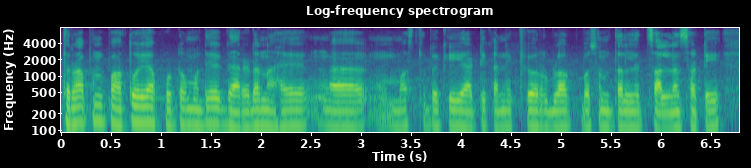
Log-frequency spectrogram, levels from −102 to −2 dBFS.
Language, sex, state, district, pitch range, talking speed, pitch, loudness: Marathi, male, Maharashtra, Solapur, 115-125 Hz, 140 wpm, 115 Hz, -25 LUFS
